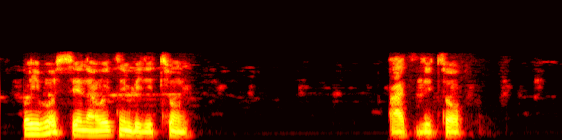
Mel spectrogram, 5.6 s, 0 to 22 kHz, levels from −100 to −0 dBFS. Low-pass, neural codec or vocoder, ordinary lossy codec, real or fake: 5.4 kHz; none; none; real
